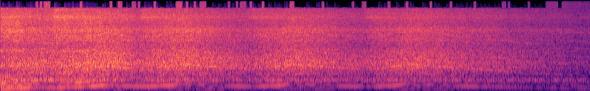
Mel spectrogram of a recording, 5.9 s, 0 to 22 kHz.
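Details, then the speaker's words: Classic Mini after tuning (distributor and high-output coil checked, dashpot oil changed from 3-in-1 to 20W-50): engine revs cleanly, pitch rising and falling smoothly with no stumble or flat spots; normal revving, much more responsive. "now that sounds much better than it did before so we'll send Jones out and see what he thinks"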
